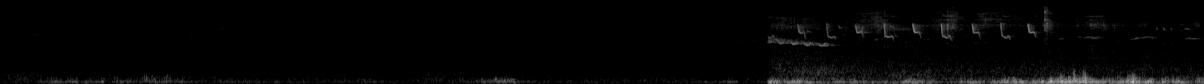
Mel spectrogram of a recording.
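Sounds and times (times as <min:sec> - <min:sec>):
wind on microphone: 0:00.3 - 0:02.6, 0:04.7 - 0:05.4, 0:07.7 - 0:12.0.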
